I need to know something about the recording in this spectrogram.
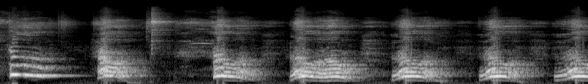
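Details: A male Treeing Walker Coonhound, excited at the vet's office and wanting to sniff other dogs, bawls in repeated drawn-out, wavering howls, about one per second.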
